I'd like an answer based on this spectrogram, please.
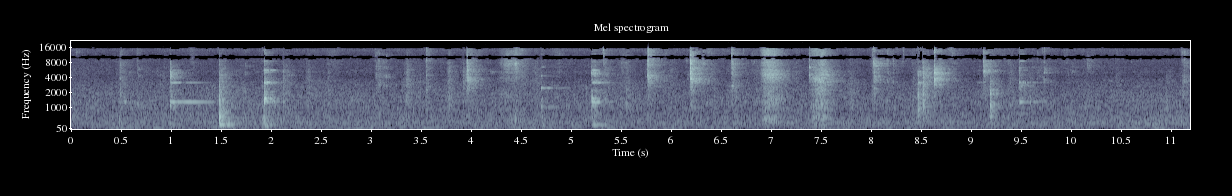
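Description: Eating at the table: spoons and chopsticks clinking and tapping against bowls in scattered small clicks, a few with a short ring, about a second and a half in the loudest.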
